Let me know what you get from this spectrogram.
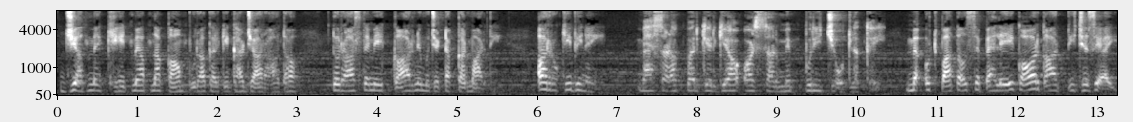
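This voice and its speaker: A woman's voice: mid-range voice, moderate pace, voice pushed down, lightly acted. A woman voicing a sinister male village ghost in a horror story, with a subdued, ominous delivery. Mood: subdued, grim. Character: sinister one-legged male ghost, slow rural uncle. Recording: loud music behind voice.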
